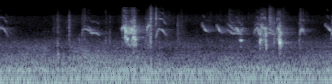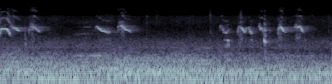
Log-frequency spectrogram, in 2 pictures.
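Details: Young backyard chickens, ninth week, in a suburban yard: scattered high sliding cheeps from a few birds, some sharp clicks, and a soft low background rumble.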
